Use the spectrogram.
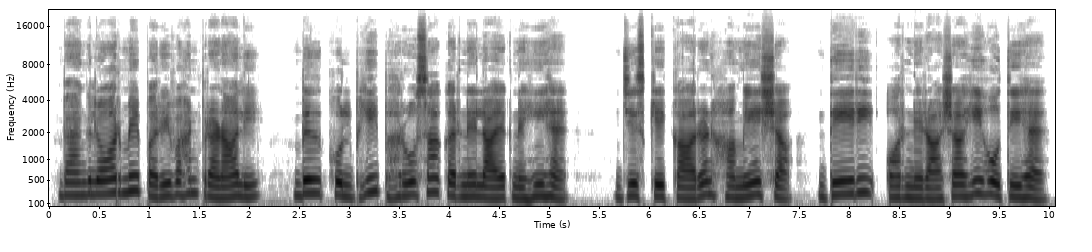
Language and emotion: Hindi, sad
